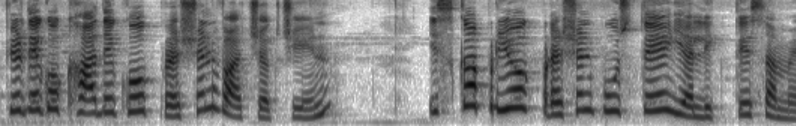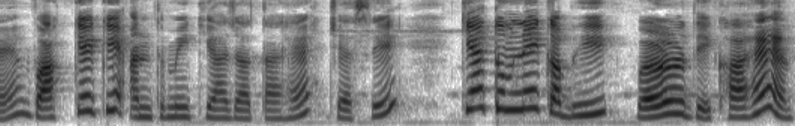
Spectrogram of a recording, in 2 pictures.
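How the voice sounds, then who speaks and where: A primary school teacher leads an online worksheet lesson for young children. Her high voice swings widely in pitch as she explains patiently, quizzing the kids and calling them "beta".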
